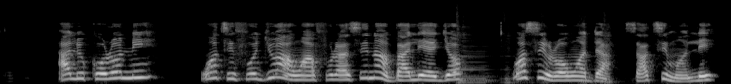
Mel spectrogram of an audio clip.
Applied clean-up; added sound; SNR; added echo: neural mask model RNNoise.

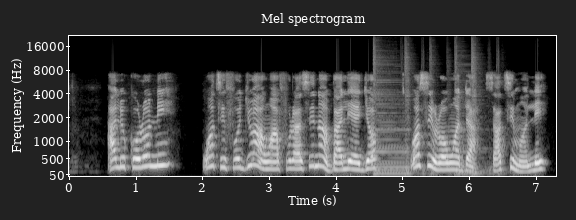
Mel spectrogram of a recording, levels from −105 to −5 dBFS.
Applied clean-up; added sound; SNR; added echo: none; Guitar; 19 dB; none.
